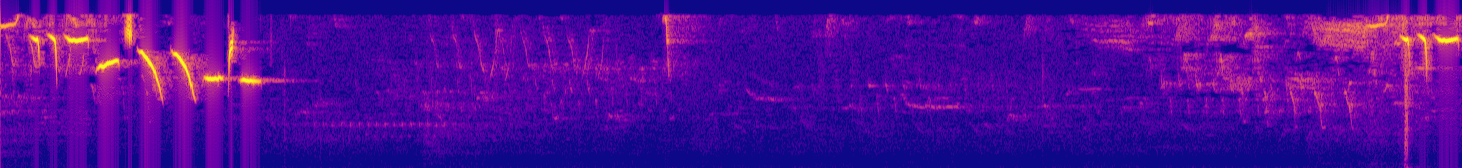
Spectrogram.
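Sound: bird chirping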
